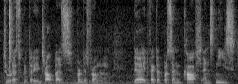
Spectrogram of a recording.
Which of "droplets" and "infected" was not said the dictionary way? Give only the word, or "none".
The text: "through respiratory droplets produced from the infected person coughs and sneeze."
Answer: droplets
